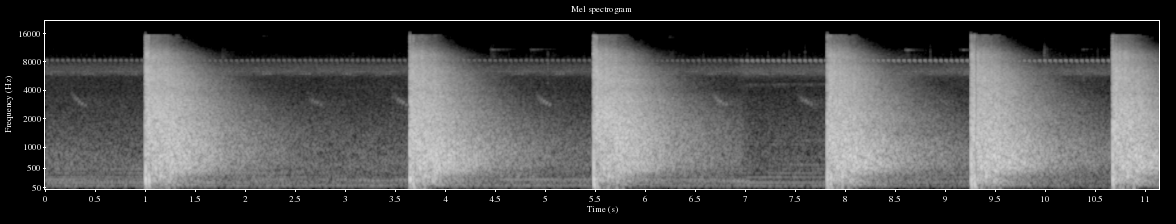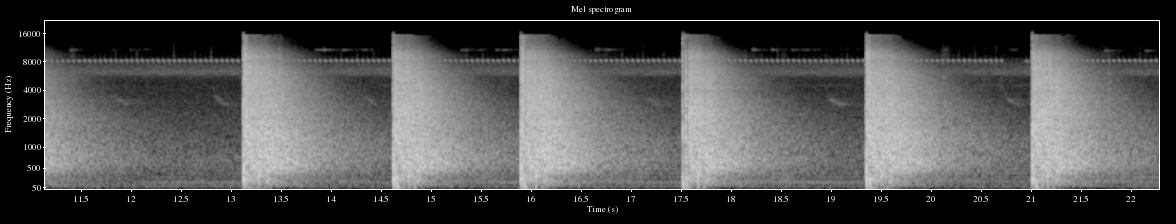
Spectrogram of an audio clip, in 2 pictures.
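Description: Gunshots crack one after another outdoors, each echoing away.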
